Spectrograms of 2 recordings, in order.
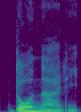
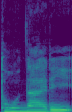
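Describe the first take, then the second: First: The pitch is high, then low, low. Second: The pitch is low, then high, high. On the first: "the pitch is high, low, low" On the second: "low, high, high in pitch"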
